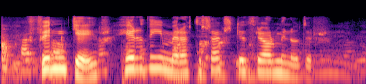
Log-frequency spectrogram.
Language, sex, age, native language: Icelandic, female, 13, Icelandic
